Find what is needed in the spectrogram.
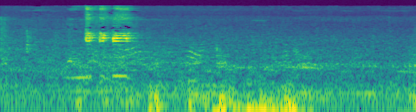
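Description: A vehicle horn toots twice in quick succession about a second in, over traffic noise and background voices. A heavy low rumble follows, loudest from about one and a half to three seconds in.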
